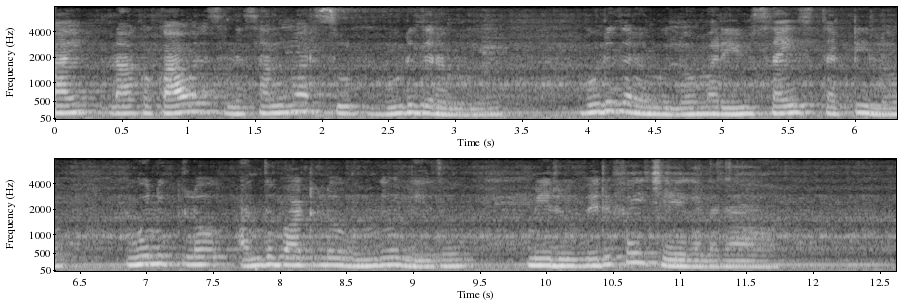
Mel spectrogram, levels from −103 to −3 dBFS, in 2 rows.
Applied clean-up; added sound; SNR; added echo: none; none; none; reverberation time 1.6 s.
